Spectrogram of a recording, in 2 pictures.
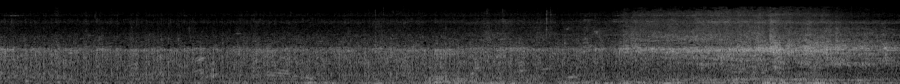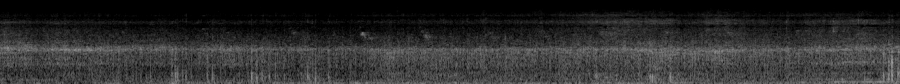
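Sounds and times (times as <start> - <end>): car tyres hissing on wet road: 0.0 - 18.0
heavy rain on umbrella: 0.0 - 18.0
rain on wet pavement: 0.0 - 18.0
heavy drops striking umbrella: 10.7 - 12.7.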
